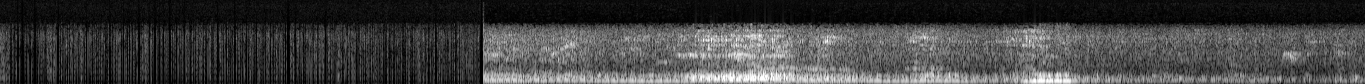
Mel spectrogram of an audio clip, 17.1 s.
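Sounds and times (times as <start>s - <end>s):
car engine revving: 6.0s - 17.0s.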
